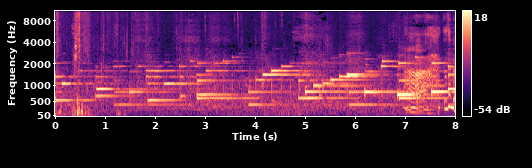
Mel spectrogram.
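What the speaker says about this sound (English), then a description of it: "There's an ice cream truck coming." Ice cream truck jingle plays loudly as a bright, repeating chime melody of steady notes, rising into a busier flurry near the end, with faint background noise and no clear talking.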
